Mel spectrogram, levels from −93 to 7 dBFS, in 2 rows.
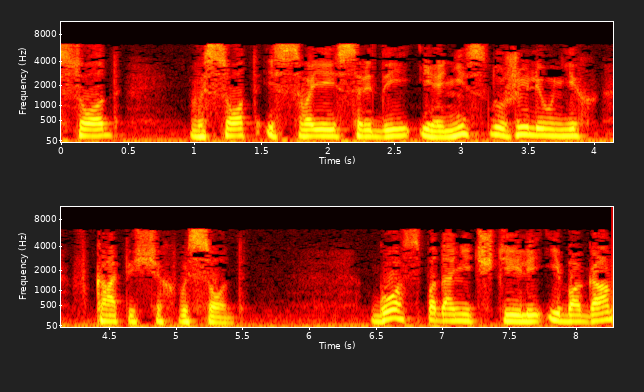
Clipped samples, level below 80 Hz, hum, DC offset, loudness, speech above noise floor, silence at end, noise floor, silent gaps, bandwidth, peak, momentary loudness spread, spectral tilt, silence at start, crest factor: under 0.1%; -38 dBFS; none; under 0.1%; -18 LUFS; 20 dB; 0 s; -37 dBFS; none; 6.6 kHz; -4 dBFS; 7 LU; -6 dB/octave; 0 s; 14 dB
